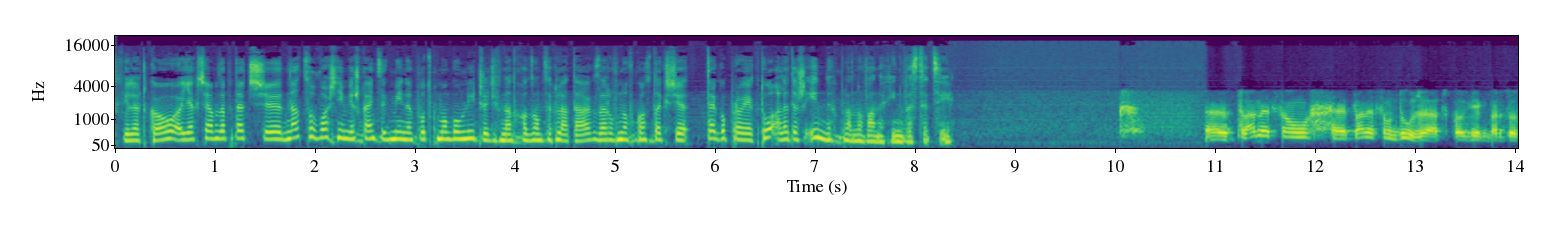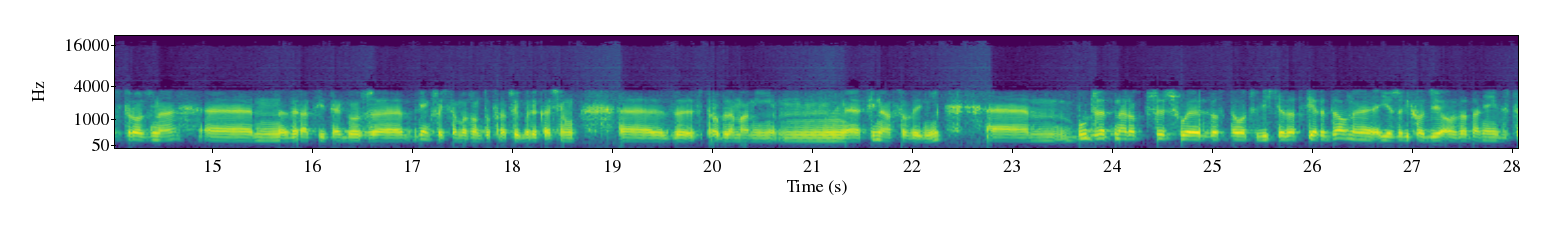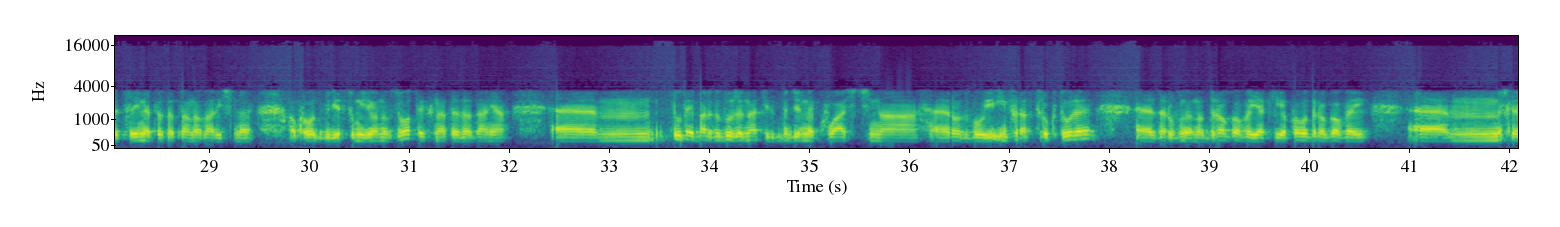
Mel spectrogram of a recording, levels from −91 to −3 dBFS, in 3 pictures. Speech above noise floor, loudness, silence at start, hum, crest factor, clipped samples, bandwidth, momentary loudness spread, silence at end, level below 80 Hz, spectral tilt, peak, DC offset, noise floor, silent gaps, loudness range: 26 dB; -13 LUFS; 0 s; none; 12 dB; under 0.1%; 17 kHz; 5 LU; 0 s; -62 dBFS; -4.5 dB/octave; 0 dBFS; under 0.1%; -39 dBFS; none; 2 LU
